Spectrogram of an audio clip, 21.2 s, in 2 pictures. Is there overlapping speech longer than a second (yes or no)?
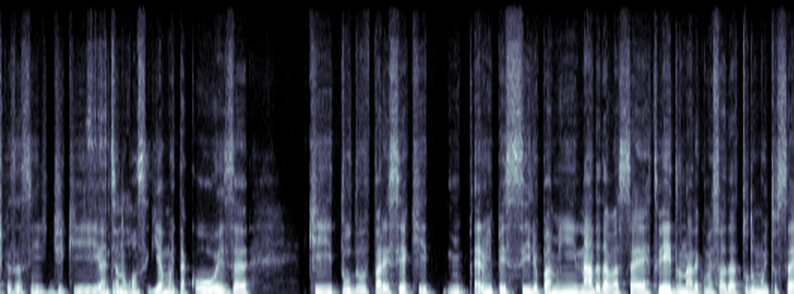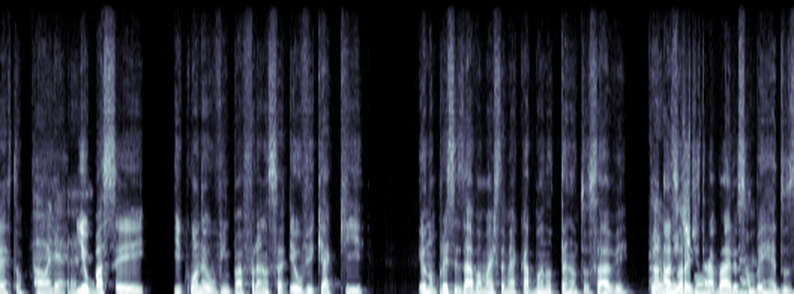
yes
